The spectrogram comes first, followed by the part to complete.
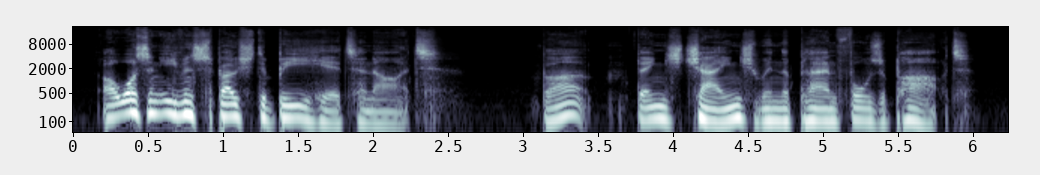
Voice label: Standard British Character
